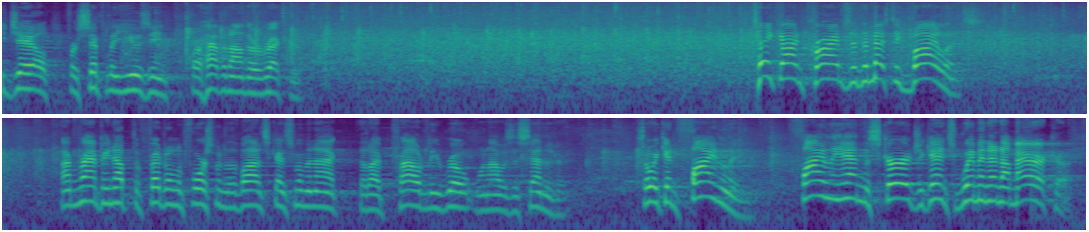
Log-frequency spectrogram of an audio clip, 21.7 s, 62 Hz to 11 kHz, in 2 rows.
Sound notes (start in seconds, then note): 3.5 applause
